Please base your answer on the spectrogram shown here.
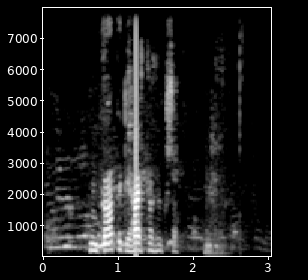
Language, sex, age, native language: Icelandic, female, 30-39, Icelandic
